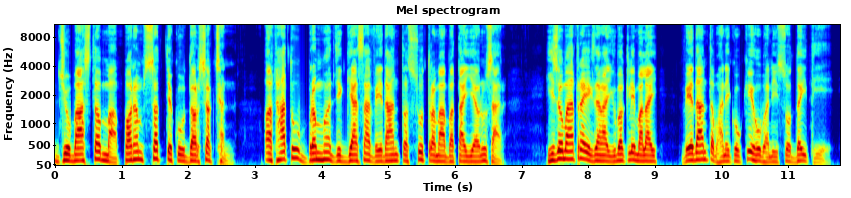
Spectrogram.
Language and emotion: Nepali, neutral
